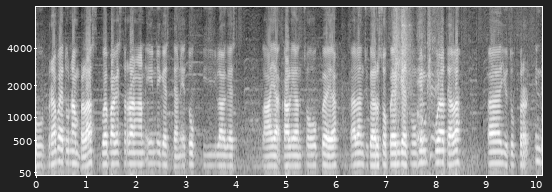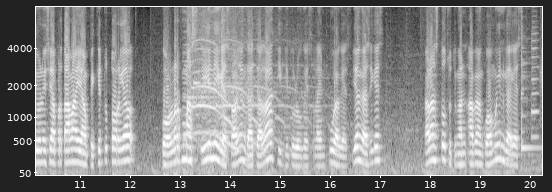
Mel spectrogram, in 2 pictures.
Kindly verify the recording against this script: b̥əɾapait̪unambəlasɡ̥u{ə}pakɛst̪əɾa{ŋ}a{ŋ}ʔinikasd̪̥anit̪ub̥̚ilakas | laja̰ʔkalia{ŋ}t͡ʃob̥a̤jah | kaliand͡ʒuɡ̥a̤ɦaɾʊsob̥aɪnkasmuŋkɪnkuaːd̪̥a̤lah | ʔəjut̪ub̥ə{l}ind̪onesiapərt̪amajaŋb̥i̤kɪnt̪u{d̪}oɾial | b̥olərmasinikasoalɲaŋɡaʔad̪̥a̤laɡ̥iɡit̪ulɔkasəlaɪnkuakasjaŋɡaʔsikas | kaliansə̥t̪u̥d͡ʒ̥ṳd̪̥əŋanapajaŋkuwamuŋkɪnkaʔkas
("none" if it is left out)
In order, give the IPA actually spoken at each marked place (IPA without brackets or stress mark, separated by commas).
a, ŋ, n, n, r, t̪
